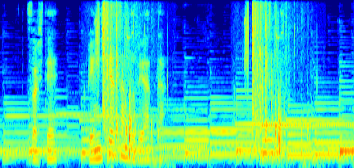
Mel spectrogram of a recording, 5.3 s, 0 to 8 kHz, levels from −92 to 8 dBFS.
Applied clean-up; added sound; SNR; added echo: none; Shatter; -1 dB; none.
